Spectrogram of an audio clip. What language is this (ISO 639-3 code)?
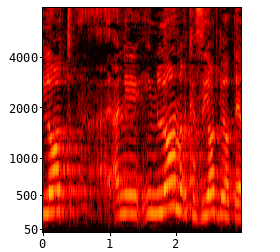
heb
